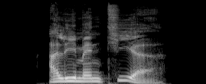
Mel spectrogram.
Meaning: 1. singular imperative of alimentieren 2. first-person singular present of alimentieren
- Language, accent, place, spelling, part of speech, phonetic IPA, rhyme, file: German, Germany, Berlin, alimentier, verb, [alimɛnˈtiːɐ̯], -iːɐ̯, De-alimentier.ogg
